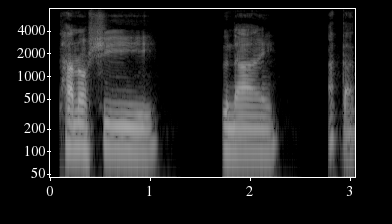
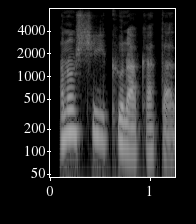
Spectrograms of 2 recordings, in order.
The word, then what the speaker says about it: 楽しくなかった: Tanoshi kunai katta desu. Past negative. 楽しくなかった. Oh, that's right. Tanoshiku kunakata. Tanoshiku nakata desu. Yeah, and there's still that bit of a contraction with the she syllable.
